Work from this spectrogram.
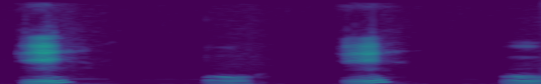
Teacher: स्थिति में कुछ अधिक खुलता है मुंह आधे से कम खुलता है आधा नहीं खुलता है आधे से कम खुलता है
